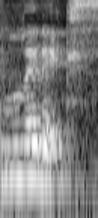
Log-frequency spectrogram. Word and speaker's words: Linux: It's Linux.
